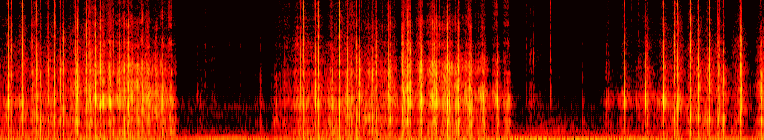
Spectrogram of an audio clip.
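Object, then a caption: Corrugated cardboard box. Long nails scratch a hollow, long, textured corrugated cardboard box, held horizontally and then upright. Dense, dry, crackly scratching strokes with a bright edge come in quick succession. The scratching eases into quieter, softer stretches twice before picking up again.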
